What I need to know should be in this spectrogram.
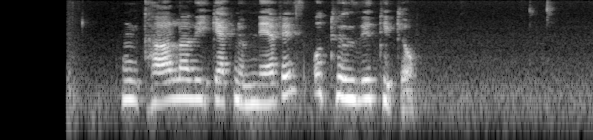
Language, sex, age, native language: Icelandic, female, 50-59, Icelandic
